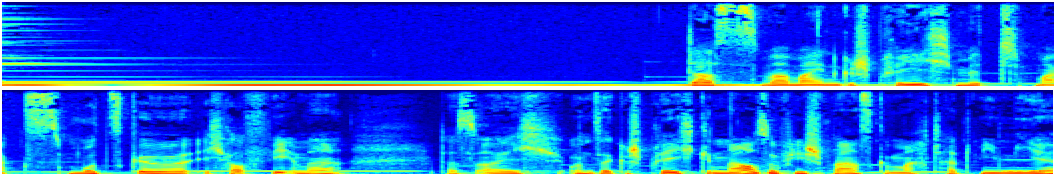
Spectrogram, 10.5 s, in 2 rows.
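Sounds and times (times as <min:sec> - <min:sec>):
wine glasses clinked in a toast ringing: 0:00.0 - 0:07.0
speech: 0:03.4 - 0:10.5.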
